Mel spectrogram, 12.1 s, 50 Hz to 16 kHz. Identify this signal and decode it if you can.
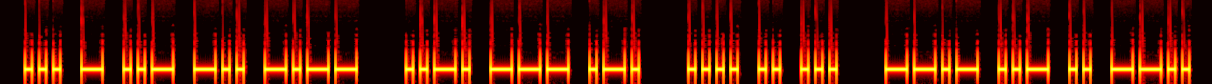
Morse code, heard as a keyed tone, about 17 wpm, 700 Hz. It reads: STUDY FOR HIS QUIZ
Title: Additional Easy Phrases 17wpm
